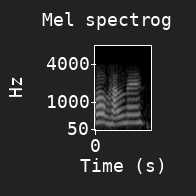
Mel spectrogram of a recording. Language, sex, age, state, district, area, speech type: Assamese, female, 45-60, Assam, Nagaon, rural, conversation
